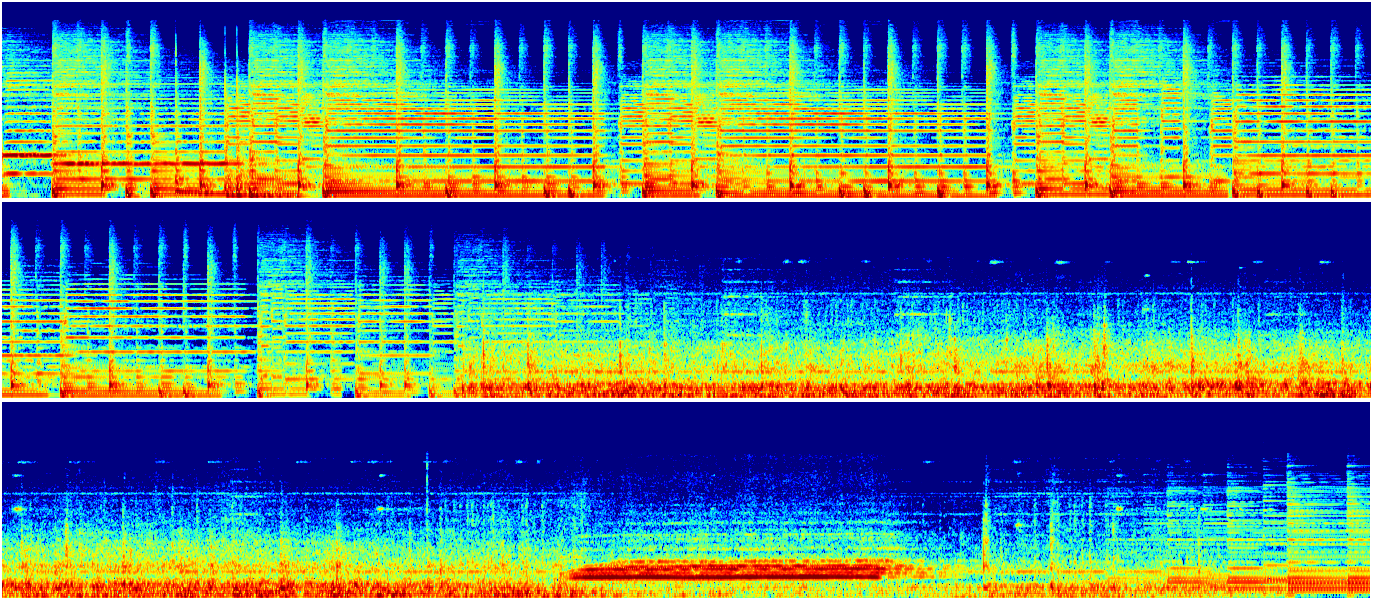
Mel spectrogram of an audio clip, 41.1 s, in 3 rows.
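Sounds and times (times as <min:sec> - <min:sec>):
locomotive whistle: 0:00.0 - 0:21.8, 0:33.0 - 0:37.6
train wheels rumbling and clicking: 0:00.0 - 0:34.6, 0:35.2 - 0:40.4
steady tone: 0:00.1 - 0:05.8, 0:32.9 - 0:39.7.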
